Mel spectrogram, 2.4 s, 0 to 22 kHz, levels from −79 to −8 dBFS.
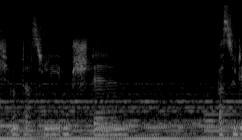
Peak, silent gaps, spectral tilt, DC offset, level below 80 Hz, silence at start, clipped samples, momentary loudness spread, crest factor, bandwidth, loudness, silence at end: -30 dBFS; none; -4.5 dB/octave; under 0.1%; -48 dBFS; 0 s; under 0.1%; 6 LU; 14 dB; 19 kHz; -45 LUFS; 0 s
